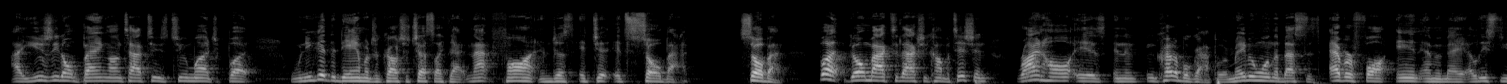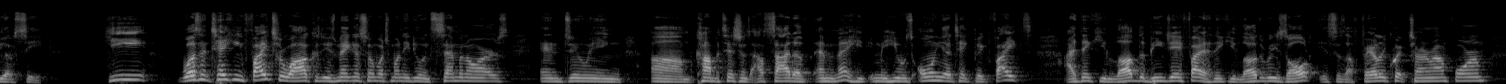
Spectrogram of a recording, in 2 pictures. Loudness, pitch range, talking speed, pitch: -30 LUFS, 140-165 Hz, 225 wpm, 150 Hz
